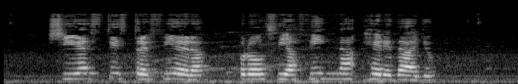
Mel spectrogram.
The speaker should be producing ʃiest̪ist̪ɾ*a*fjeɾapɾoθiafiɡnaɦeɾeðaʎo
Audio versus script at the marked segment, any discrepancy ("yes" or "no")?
yes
